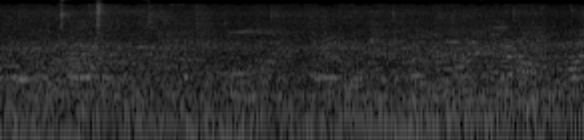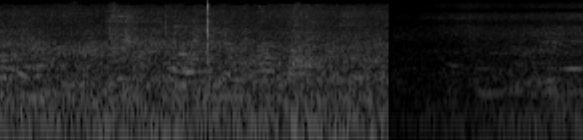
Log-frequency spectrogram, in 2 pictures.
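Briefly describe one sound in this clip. Plastic hangers clack on a rail.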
